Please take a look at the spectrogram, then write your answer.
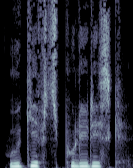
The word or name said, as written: udgiftspolitisk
